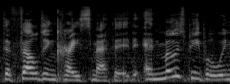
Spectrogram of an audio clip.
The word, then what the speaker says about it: Feldenkrais: yes i studied the feldenkrais method and they're like what is that and they think that i'm saying feldenkrais not felt in christ which is spelled f-e-l-d-e-n-k-r-a-i-s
